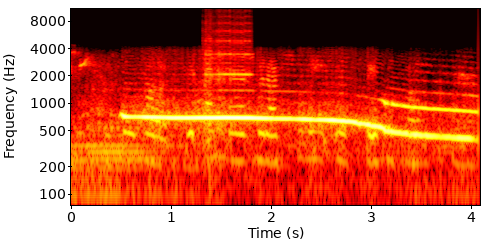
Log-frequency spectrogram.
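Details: A Mexican gray wolf living at a wolf sanctuary in Conroe, Texas, gives a long, smooth howl that holds steady, then slides down in pitch.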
